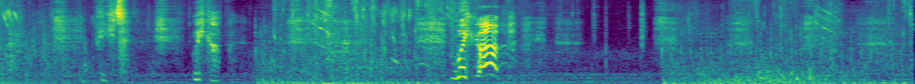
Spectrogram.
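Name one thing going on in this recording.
A young woman speaks urgently and breathlessly.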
